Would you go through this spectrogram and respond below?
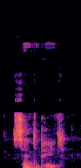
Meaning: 1. Any arthropod of class Chilopoda, which have a segmented body with one pair of legs per segment and from about 20 to 300 legs in total 2. A many-oared Chinese smuggling boat
- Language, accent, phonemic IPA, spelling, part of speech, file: English, Southern England, /ˈsɛn.tɪ.pid/, centipede, noun, LL-Q1860 (eng)-centipede.wav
